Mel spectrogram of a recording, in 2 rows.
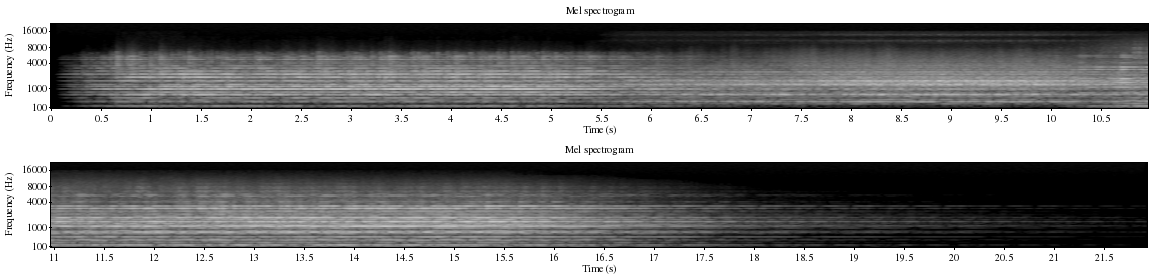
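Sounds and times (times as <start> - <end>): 
ambient guitar beds and drones: 0.2 - 19.1.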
